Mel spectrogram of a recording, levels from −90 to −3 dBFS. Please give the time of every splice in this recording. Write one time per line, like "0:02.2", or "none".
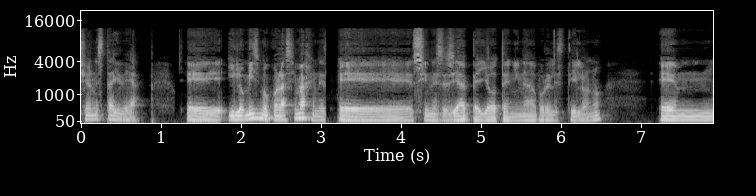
0:01.2
0:03.0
